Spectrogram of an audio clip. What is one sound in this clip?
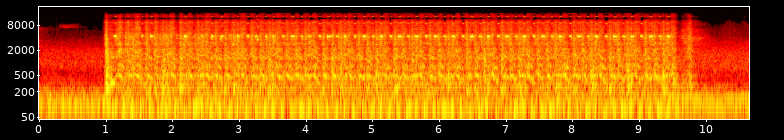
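A car engine's starter cranks over and over without catching.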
